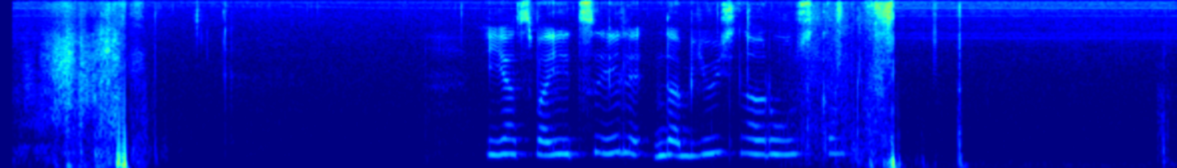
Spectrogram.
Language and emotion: Russian, sad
